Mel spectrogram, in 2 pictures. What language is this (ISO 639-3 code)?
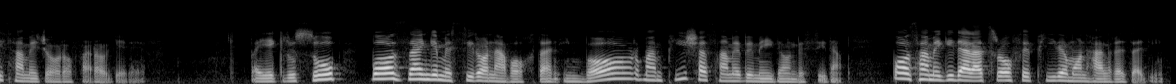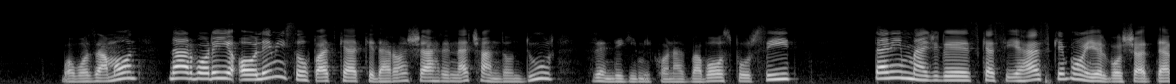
fas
